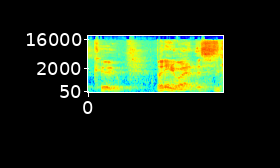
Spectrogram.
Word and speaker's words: Coup: who ever sees it it's gonna try to call it coupe and they're gonna go wide to pronounce Koo and you have to explain to them that that word is Koo but anyway this is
